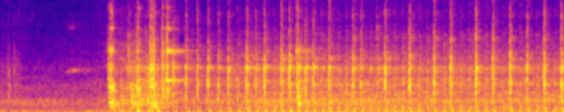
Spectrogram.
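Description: A gas lawn edger engine catches after a brief quiet moment, then settles into a steady, rapid, buzzing idle with a regular chugging pulse, close by and loud.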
